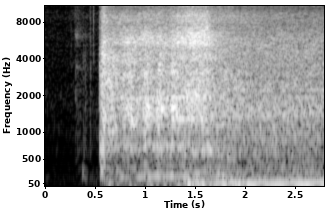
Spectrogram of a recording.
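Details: 1991 Ford Ranger XLT 2.3L four-cylinder after starter motor replacement: starter whirs briefly, engine catches immediately and settles to a smooth, steady idle; healthy start, repair fixed the no-start.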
